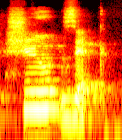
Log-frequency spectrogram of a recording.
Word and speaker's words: Szewcyk: pronounce my last name it's Shu zik shik yeah Shu and then zi I think what happens is that how it's spell it kind of throws people off that's that's probably why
